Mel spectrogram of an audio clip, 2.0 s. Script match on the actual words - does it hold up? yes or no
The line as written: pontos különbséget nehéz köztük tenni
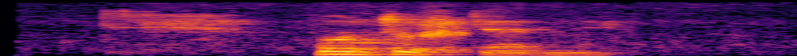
no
